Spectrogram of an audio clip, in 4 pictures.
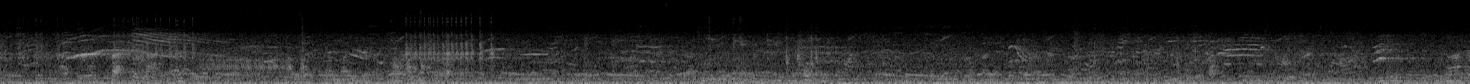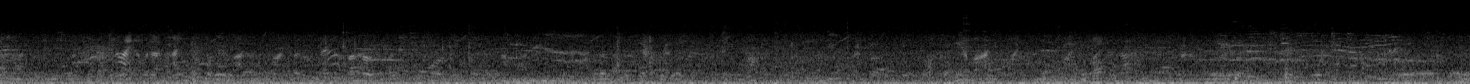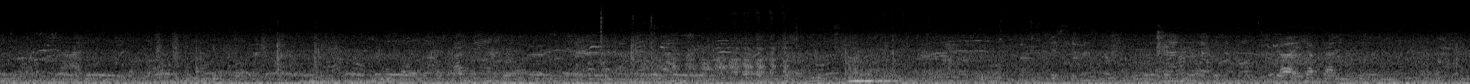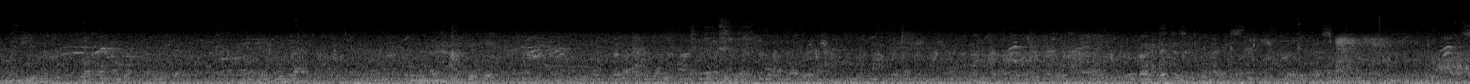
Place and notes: workum, het zool: marina, berth e - the city, the country & me: marina berth
the city, the country & me: august 4, 2012
Workum, The Netherlands, 4 August 2012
